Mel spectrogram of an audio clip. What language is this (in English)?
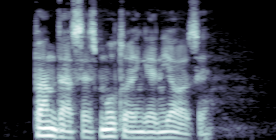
Interlingua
